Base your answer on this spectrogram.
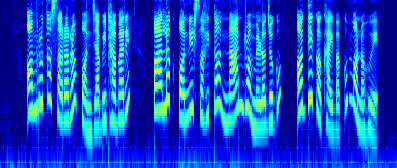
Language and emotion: Odia, happy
